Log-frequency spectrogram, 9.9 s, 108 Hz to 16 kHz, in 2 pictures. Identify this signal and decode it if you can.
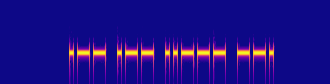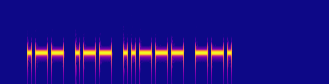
Morse code, heard as a keyed tone, about 20 wpm, 700 Hz. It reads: WW2G WW2G
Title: USA Call Signs - 4 Characters - Repeated 2x - 20wpm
